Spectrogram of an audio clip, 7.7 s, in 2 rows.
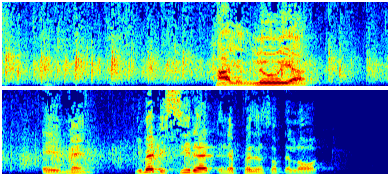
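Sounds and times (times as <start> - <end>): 
audience clapping: 0.0 - 7.4
speech: 2.1 - 3.2, 4.2 - 7.1.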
